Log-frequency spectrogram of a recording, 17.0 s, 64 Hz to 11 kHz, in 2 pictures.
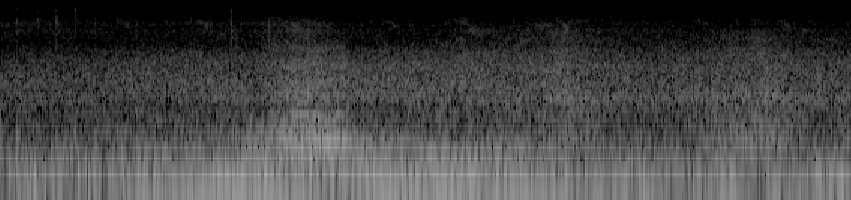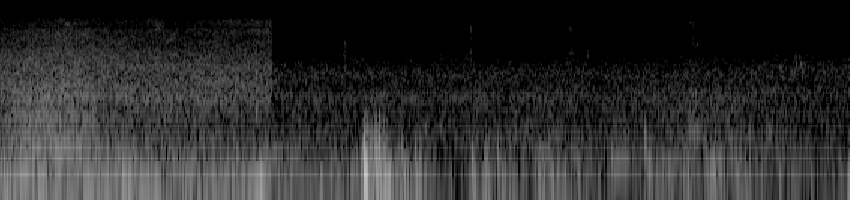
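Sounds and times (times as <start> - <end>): road noise hiss: 0.0 - 11.2
vehicle engine drone: 0.0 - 11.2.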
